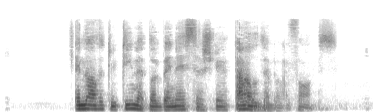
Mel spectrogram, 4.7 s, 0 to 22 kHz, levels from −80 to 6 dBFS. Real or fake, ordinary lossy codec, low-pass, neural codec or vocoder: fake; AAC, 32 kbps; 10.8 kHz; codec, 24 kHz, 0.9 kbps, WavTokenizer, medium music audio release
